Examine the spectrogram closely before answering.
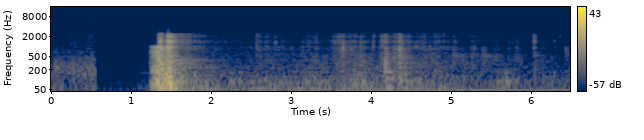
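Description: Slow-motion playback of a .22 rifle bullet striking two water-filled plastic bottles: a deep, muffled thump about a second in, then a low rumbling noise with a few faint knocks.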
